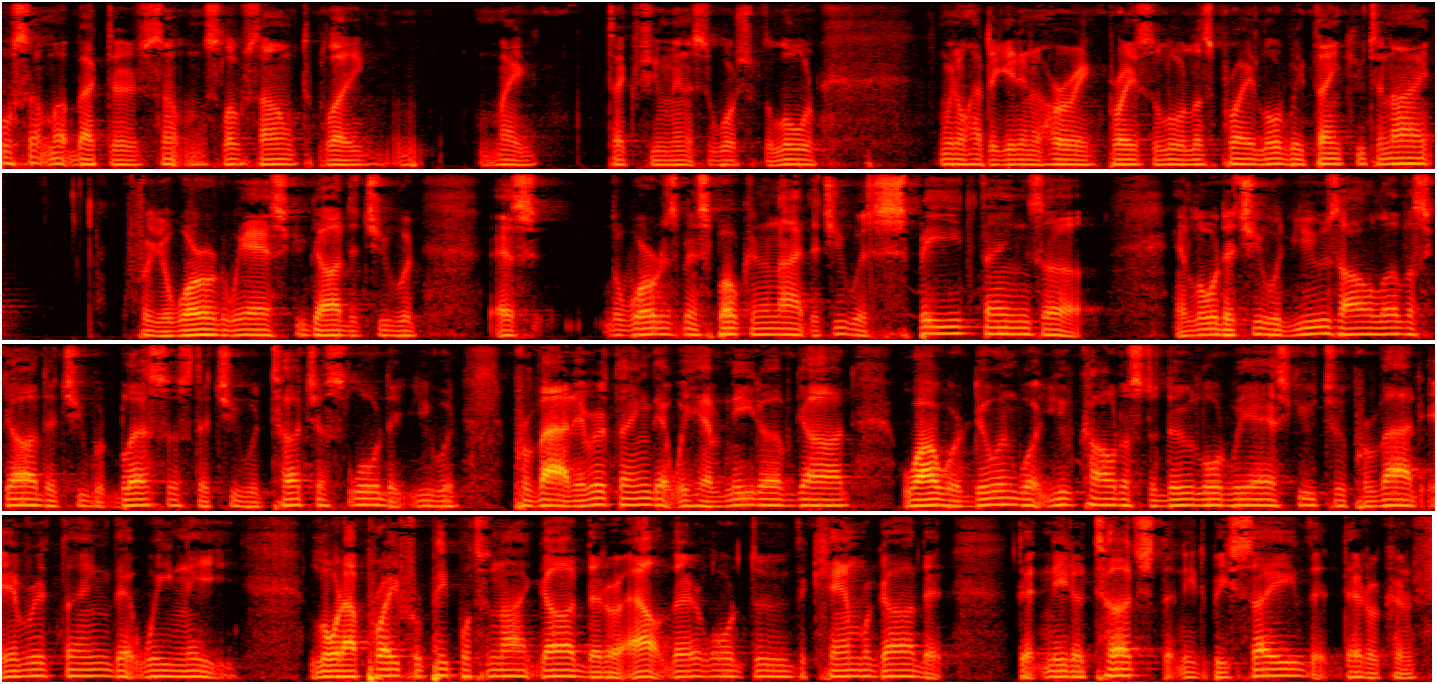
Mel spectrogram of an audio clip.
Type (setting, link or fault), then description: setting, large echoing room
